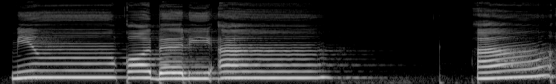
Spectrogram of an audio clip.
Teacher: ada hukum ikhfa aqraob karena nun sukun menghadapi huruf Ta Maka bunyi nun sukun samar-samar siap-siap menuju ta disertai bunyi dengung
